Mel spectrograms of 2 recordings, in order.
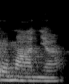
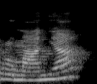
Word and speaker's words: Romagna: in the middle, and Romagna, which is not that easy to pronounce because of that GN, in the name, is the southern part that is that has on the right side the Adriatic coast.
